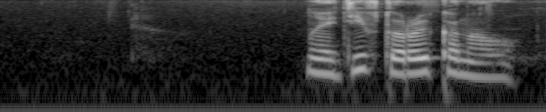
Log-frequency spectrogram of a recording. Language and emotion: Russian, neutral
